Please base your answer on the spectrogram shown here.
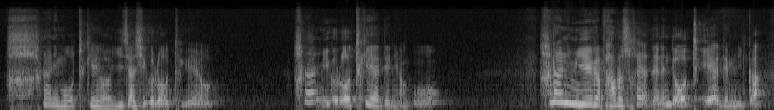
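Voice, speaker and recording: A man's voice: very high-pitched, very animated, brisk, vocal fry, husky, pitched above the performer's own voice, heavily acted. A man playing a desperate praying mother. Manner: pleading, desperate. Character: grieving mother praying over her son.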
